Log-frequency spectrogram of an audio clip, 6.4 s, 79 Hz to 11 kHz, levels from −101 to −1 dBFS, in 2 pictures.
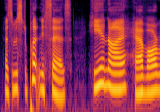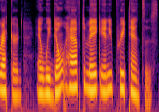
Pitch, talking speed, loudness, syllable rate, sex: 205 Hz, 170 wpm, -17 LUFS, 4.0 syllables/s, female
